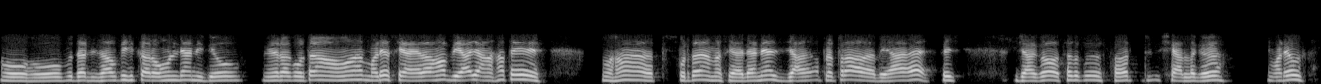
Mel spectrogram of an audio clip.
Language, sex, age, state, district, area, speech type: Dogri, male, 18-30, Jammu and Kashmir, Kathua, rural, conversation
